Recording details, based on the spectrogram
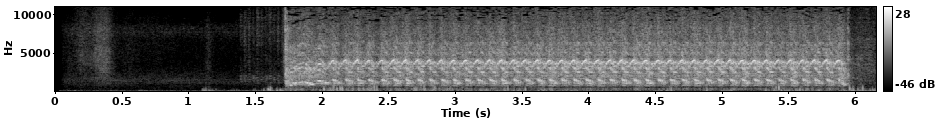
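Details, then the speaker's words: Ford 6.0 Powerstroke diesel that has repeatedly quit and left the truck stranded: starter spins with a high whine and even compression pulses for several seconds, but the engine never fires; crank, no start, cause not yet found. "guys if you've ever owned the 60 power stroker any power stroke in that you know the struggle of that sound and it is not a very very fun thing to be experiencing"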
